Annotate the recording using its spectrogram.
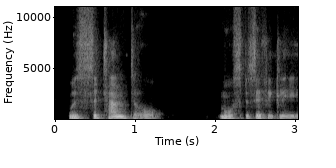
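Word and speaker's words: Sétanta: his birth name was satanto more specifically if you're pronouncing it in irish i believe it's shiddanda but that's cetanta is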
